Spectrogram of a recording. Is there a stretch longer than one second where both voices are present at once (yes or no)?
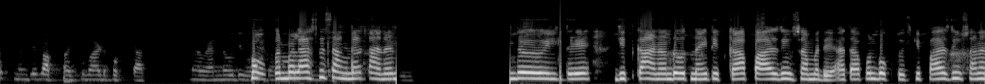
yes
